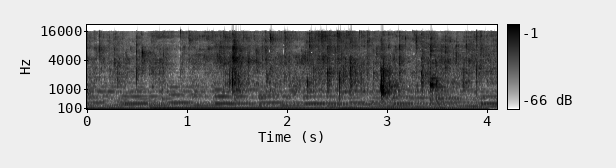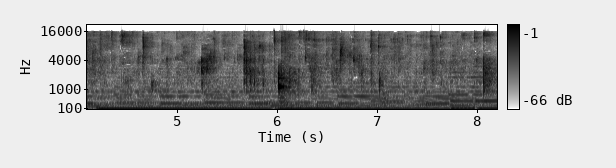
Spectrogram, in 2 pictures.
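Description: Potatoes, green peas and onion sizzling in hot oil in a non-stick pan while a spatula stirs them, with sharp scrapes and knocks of the spatula against the pan. Soft background music with held low notes plays underneath.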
